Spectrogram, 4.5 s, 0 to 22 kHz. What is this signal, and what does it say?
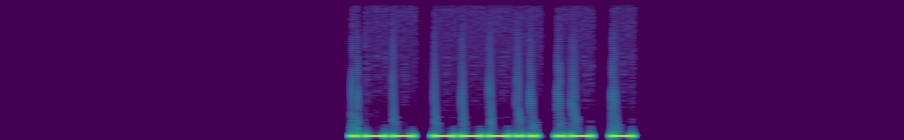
Morse code, heard as a keyed tone, about 36 wpm, 700 Hz. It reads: W8AT
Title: USA Call Signs - 4 Characters - Repeated 2x - 35wpm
